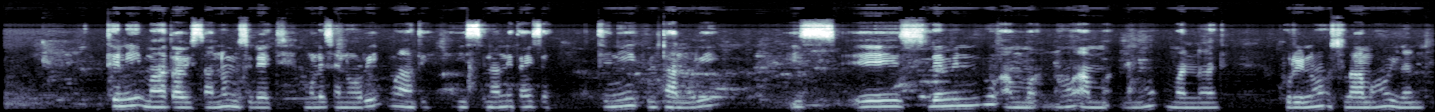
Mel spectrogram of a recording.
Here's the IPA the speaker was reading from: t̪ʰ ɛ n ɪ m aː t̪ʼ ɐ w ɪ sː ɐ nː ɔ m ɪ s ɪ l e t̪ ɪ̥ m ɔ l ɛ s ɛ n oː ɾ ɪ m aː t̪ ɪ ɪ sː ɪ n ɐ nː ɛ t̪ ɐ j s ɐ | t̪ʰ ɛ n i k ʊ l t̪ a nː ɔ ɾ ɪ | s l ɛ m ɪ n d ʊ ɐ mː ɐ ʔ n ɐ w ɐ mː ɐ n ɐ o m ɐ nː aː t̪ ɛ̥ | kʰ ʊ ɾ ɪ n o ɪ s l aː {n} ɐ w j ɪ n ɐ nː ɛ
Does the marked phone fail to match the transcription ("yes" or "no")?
yes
